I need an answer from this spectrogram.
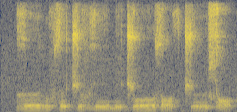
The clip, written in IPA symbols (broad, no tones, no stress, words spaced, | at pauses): ɣɵːluvzə˞ d͡ʒɵvɣeːme d͡ʒoːzɔːθ d͡ʒɵːɕɔ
